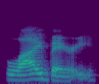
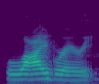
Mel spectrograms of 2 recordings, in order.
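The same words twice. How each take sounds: First: The first R sound is left out. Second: The first R sound is clearly pronounced. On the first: The speaker calls it wrong. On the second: The speaker calls it right.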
